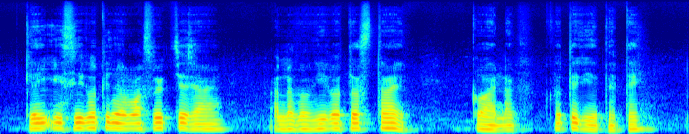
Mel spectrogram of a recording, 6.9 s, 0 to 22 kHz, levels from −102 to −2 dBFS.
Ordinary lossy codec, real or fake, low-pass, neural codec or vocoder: none; fake; none; codec, 44.1 kHz, 3.4 kbps, Pupu-Codec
